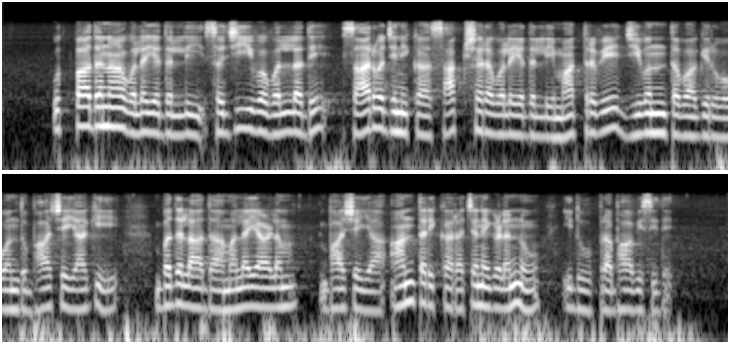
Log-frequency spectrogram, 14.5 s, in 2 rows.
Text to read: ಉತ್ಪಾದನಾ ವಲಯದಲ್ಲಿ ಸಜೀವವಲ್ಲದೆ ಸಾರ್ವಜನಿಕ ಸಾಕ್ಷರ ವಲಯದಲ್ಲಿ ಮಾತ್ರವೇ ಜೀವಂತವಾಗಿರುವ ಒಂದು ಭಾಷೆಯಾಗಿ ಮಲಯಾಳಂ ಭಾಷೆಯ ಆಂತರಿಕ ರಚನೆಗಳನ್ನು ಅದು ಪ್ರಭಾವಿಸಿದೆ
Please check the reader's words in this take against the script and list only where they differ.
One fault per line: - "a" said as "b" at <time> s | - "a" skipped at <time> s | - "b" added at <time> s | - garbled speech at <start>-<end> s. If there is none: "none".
- "ಬದಲಾದ" added at 8.8 s
- "ಅದು" said as "ಇದು" at 12.9 s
